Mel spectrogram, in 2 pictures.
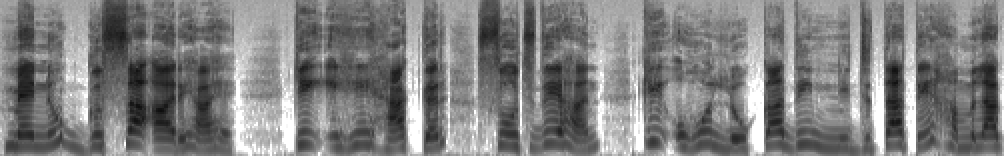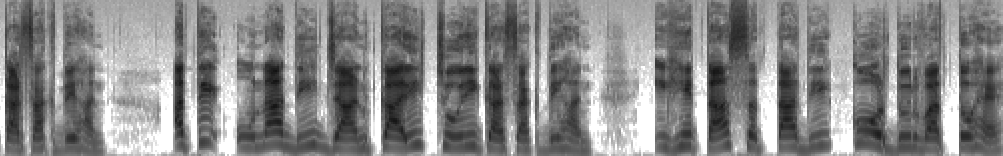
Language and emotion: Punjabi, angry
